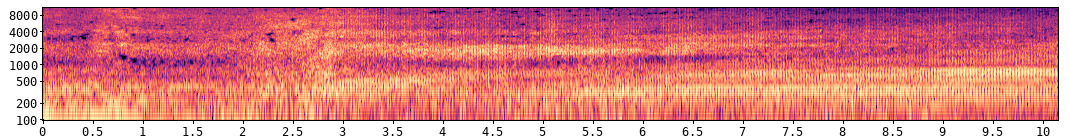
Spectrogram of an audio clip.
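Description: A vehicle engine hums and rises in pitch as it speeds up.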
